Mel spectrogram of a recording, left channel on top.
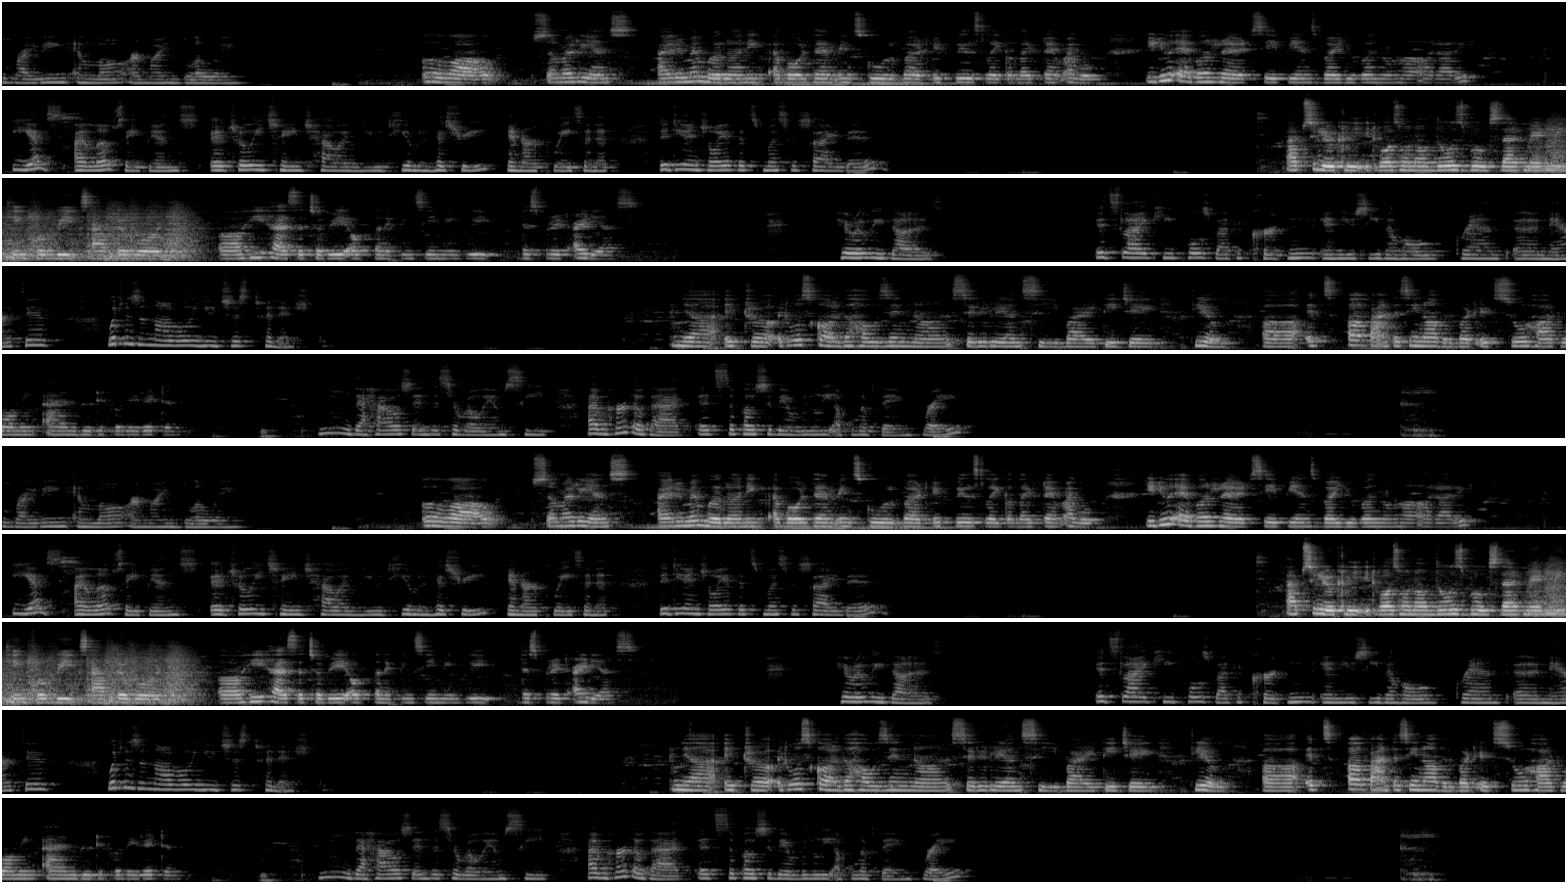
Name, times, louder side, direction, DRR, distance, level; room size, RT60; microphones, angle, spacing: voice 1, 0.0-2.4 15.7-24.4 38.9-39.1 39.6-40.7 42.2-47.4 47.7-50.0 65.7-72.2, left 1 dB, 5° right, 4 dB, 2.1 m, -37 dB
voice 2, 4.2-5.0 5.3-14.7 28.2-36.1 36.4-37.6 53.3-58.6 58.8-59.2 59.5-64.3 76.5-76.9, right 1 dB, 50° right, 4 dB, 2.9 m, -27 dB
25.0 x 9.8 x 3.5 m, 0.34 s
head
